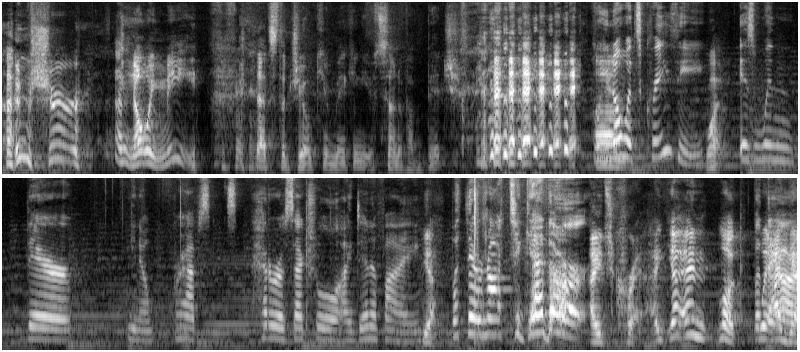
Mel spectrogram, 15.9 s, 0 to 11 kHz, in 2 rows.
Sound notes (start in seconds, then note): 4.6 laughing happily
